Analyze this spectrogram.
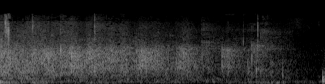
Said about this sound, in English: And we'll have a round of applause for our helpers. Thank you very much.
